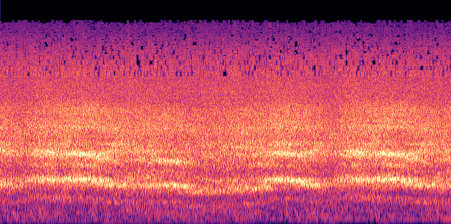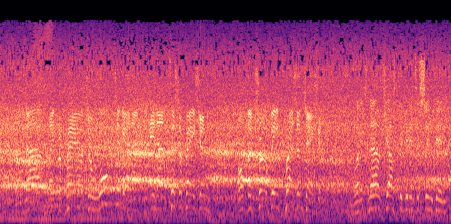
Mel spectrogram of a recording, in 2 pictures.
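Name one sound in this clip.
A large stadium crowd chants and sings loudly and steadily.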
